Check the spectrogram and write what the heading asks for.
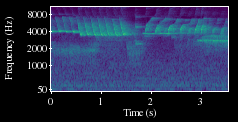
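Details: Belgian canary song meant to warm up males and bring females into breeding: quick repeated descending chirps in a rhythmic series, brief break, then another fast chirping run.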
